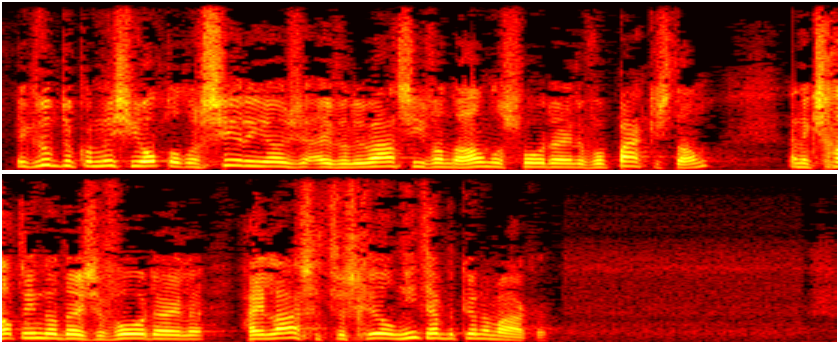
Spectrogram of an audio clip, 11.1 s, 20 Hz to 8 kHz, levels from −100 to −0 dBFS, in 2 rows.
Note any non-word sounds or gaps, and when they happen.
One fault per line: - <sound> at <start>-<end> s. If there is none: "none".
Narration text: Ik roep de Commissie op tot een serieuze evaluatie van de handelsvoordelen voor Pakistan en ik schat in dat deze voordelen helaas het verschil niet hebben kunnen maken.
none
